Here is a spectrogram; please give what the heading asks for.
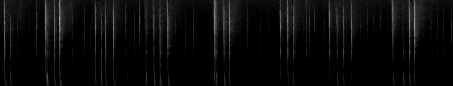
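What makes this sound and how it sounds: A plastic lid is tapped with long nails in short bursts of quick, sharp clicks, about eight clusters of three or four taps each. The taps are bright and crisp, with almost no ring and little low-end weight, separated by brief silences.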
